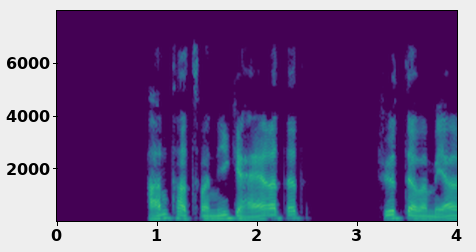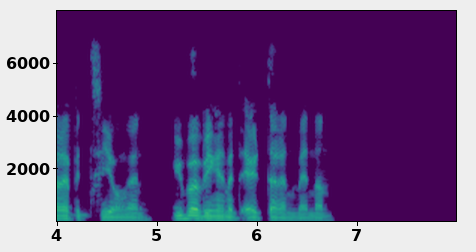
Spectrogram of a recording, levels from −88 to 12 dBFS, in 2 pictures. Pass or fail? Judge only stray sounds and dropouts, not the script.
pass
